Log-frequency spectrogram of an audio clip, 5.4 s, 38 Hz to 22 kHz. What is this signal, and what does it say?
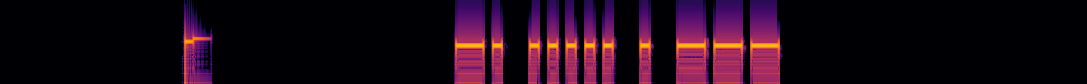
Morse code, heard as a keyed tone, about 25 wpm, 700 Hz. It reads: N5EO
